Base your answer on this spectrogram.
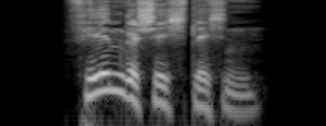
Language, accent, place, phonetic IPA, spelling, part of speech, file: German, Germany, Berlin, [ˈfɪlmɡəˌʃɪçtlɪçn̩], filmgeschichtlichen, adjective, De-filmgeschichtlichen.ogg
- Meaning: inflection of filmgeschichtlich: 1. strong genitive masculine/neuter singular 2. weak/mixed genitive/dative all-gender singular 3. strong/weak/mixed accusative masculine singular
